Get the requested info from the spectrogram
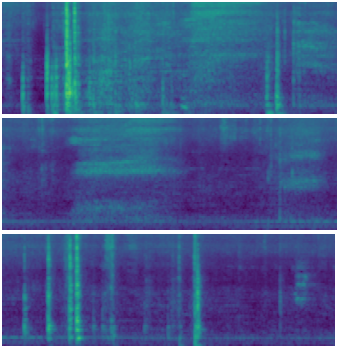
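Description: Plastic tray and wooden hive parts being handled: a run of knocks and scrapes over the first three seconds, more sharp clicks and knocks toward the end, and a low steady hum underneath from about three seconds in.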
